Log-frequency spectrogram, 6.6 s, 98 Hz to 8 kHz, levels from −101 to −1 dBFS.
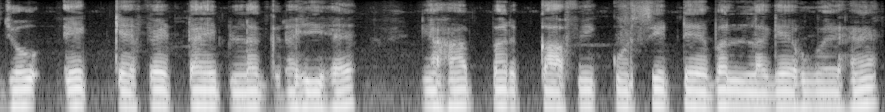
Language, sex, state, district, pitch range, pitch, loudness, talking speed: Hindi, male, Rajasthan, Jaipur, 110-115 Hz, 115 Hz, -16 LUFS, 135 wpm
